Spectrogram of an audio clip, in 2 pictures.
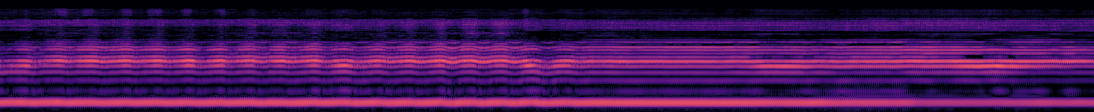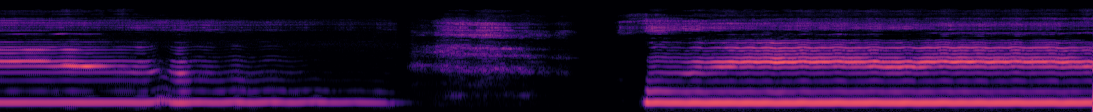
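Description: A woman's voice toning for frequency healing: one long, steady sung note with a slight waver and strong overtones. It fades over a few seconds, breaks off about seven and a half seconds in, and resumes on the same note about a second later.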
